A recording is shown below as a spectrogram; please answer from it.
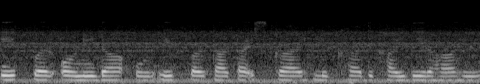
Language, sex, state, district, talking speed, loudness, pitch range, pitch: Hindi, female, Uttar Pradesh, Muzaffarnagar, 160 wpm, -23 LUFS, 195-200 Hz, 195 Hz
